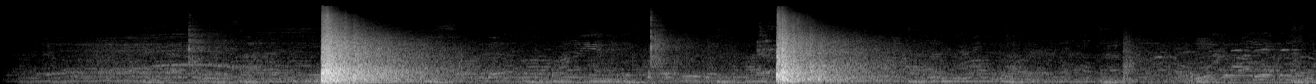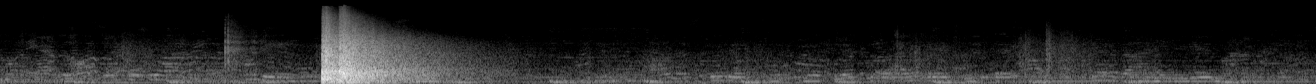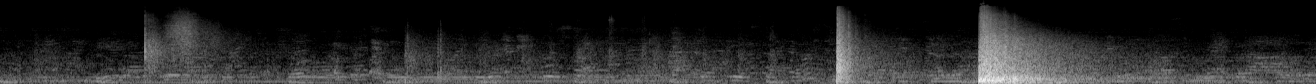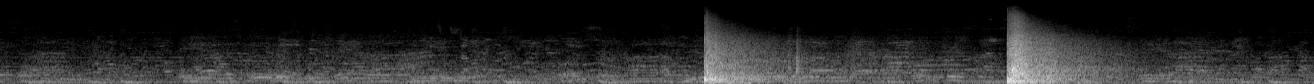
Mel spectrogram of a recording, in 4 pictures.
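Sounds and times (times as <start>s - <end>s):
firecrackers banging: 3.2s - 5.0s, 7.8s - 9.3s, 16.4s - 18.4s, 27.8s - 28.7s, 34.7s - 35.4s, 36.1s - 38.1s, 46.5s - 48.3s, 49.5s - 51.1s.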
